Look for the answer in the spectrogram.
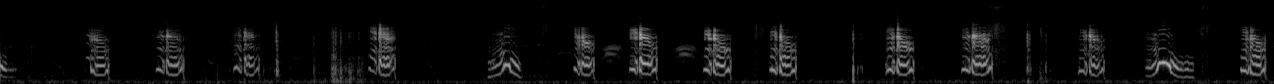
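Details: Grey francolin giving a long series of loud, rhythmic, grating phrases, each under half a second and repeated roughly every 0.8 seconds, with occasional clicks and a faint low hum beneath.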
